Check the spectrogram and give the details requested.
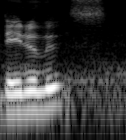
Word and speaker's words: Dedalus: Quickly about Dedalus, which is how you pronounce it, by the way. And an easy way to remember it is that we set your data loose, which is apropos for this interoperability showcase.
